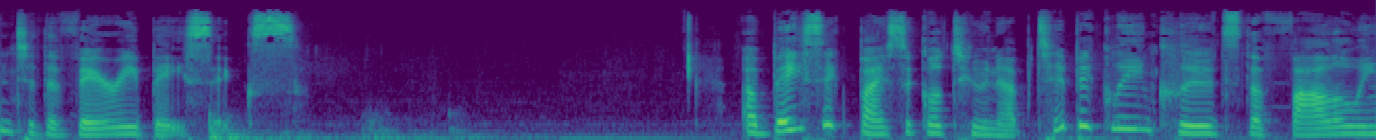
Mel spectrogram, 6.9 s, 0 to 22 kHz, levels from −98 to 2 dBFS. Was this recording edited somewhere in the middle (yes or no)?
no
